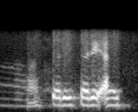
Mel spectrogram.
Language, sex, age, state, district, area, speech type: Kannada, female, 45-60, Karnataka, Shimoga, rural, conversation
